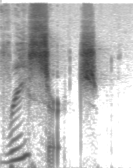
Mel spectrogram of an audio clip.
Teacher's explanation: the first syllable, re, is stressed a little more loudly and a little more slowly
